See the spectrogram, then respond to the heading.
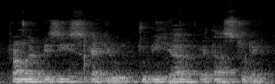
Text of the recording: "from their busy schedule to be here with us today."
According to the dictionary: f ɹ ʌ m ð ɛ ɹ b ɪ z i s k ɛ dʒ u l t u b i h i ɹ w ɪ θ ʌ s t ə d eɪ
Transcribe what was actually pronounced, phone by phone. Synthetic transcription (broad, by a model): f ɹ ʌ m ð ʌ b ɪ z i s k ɛ dʒ u l t u b i h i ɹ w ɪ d ʌ s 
